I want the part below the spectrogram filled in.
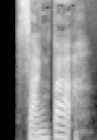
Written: sangbar

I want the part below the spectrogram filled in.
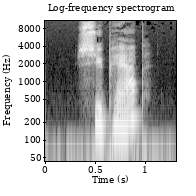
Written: Superbt

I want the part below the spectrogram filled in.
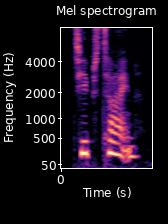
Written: tipstegn

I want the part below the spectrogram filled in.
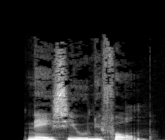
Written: naziuniform

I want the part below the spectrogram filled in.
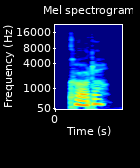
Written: cutter

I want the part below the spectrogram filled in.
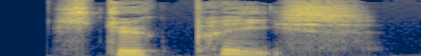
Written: stykpris

